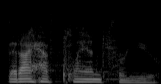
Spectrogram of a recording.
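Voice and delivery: very soft and low; gentle voicing of God's promise; hushed, tender promise. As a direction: drop right down, almost to yourself. God's call, ending very softly.

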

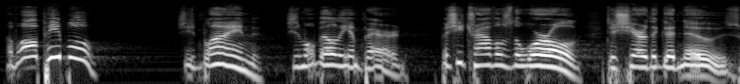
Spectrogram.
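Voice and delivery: high, loud, rising fervour; preaching at full force. Real, not acted. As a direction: lift the congregation with it.

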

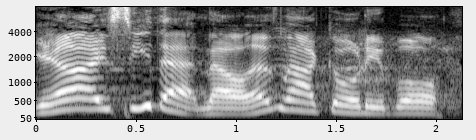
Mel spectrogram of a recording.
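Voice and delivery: high, loud alarmed double take; suddenly seeing a stranger in the light; startled realization. Retold or imitated. Homeowner realizing the guest is a stranger, loud alarmed.

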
